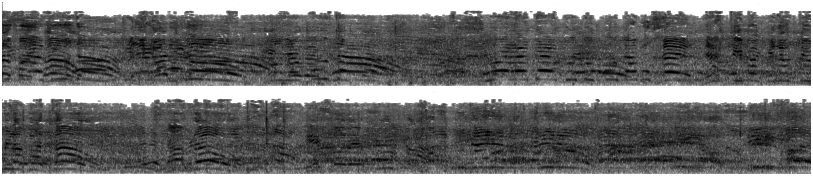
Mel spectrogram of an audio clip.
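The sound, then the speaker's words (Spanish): A large crowd of Rayo Vallecano football fans in Vallecas shouts and chants loudly and continuously, insulting coach Marcelino on the bench, many voices overlapping in a steady roar of hostile yelling that lasts throughout without a break. “Estos gritos en el banquillo de Marcelino de los aficionados del Rayo Vallecano.”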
